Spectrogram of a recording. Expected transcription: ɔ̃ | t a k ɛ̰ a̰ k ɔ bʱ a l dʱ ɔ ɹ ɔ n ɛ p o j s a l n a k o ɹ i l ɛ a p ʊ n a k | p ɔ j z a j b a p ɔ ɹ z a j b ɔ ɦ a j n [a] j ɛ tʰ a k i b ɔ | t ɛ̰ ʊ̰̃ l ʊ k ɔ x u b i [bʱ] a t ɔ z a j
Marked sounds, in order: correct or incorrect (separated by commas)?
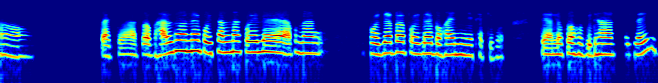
incorrect, incorrect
